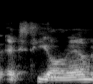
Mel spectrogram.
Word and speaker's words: XTRM: is up and on xt RM it's not pronounced extreme it's icy xtr m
